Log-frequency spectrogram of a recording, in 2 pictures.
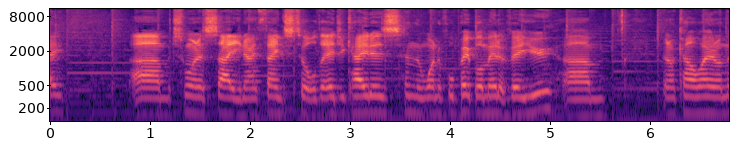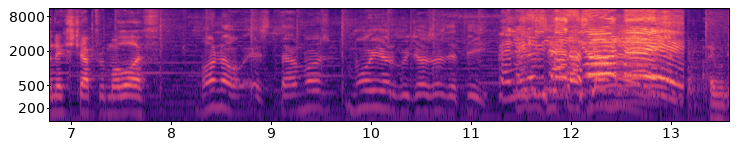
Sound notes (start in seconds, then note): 8.3 speaking in foreign language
